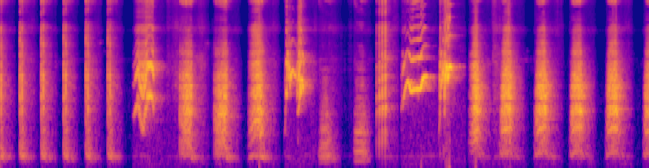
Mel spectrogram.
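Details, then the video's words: Javan myna song played as a lure to get caged mynas singing: a rapid run of harsh, buzzy chattering notes, several per second, broken by a few higher twisting whistled phrases. "pancingan, pikat burung jalak kebo, mustahil kalau tidak ikut gacor burung jalak anda"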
